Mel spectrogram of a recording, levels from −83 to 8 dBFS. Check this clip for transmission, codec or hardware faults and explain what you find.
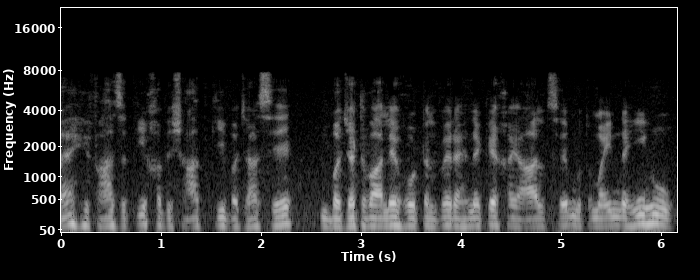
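The trouble here is the noise suppressor, which is working too hard and taking some of the speech down with the noise.

Noise suppressor artifacts run through the whole clip. It pulls the steady background down by about 21 dB frame by frame, so the room noise, which sits about 17 dB under the speech, drops away in the gaps and comes back up under talking.

Speech cut by the noise suppressor shows up in four stretches: 0.17–2.31 s (roughly a second of it hit, dips to about 20 dB), 2.6–3.09 s (a brief bit, about 17 dB), 3.42–4.61 s and 4.79–5.76 s (around half a second each, about 19 and 20 dB). The suppressor mistakes quiet consonants and word tails for noise, so they sound swallowed.

Through all of it you can hear the mSBC headset codec: nothing above about 7.7 kHz and a light graininess on the louder sounds.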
